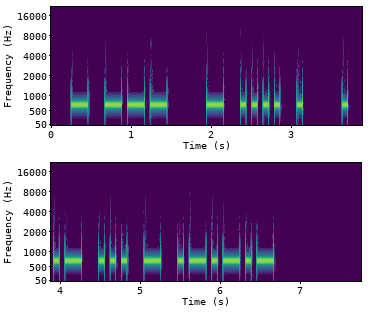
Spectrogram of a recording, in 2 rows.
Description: Morse code, heard as a keyed tone, about 17 wpm, 700 Hz. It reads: TO THE EAST.
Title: Sentences from Top 1300 Words 17wpm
